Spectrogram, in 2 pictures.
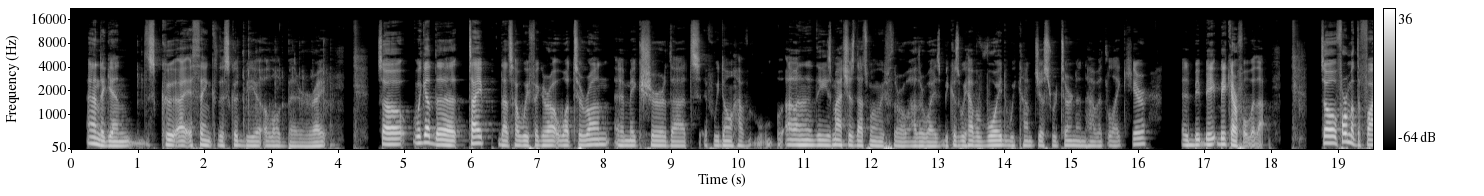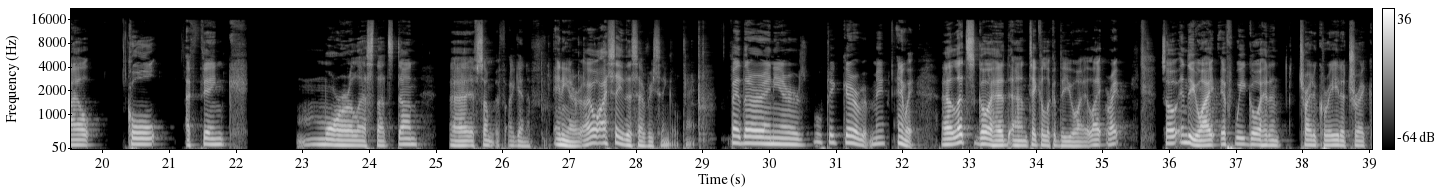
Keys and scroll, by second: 18.3 ctrl+alt+shift+l, 18.5 ctrl+s, 26.7 ctrl+shift+n, 28.9 ctrl+shift+n.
